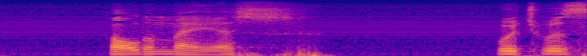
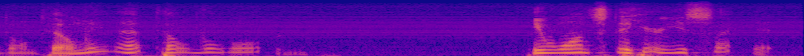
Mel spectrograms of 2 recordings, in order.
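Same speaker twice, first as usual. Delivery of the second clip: soft, higher, tender redirection; gentle fatherly nudge; 7 semitones higher, 5 dB quieter than usual. Retold or imitated. Father comforting his upset daughter Kaylee, gently. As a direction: softly point her toward prayer.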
